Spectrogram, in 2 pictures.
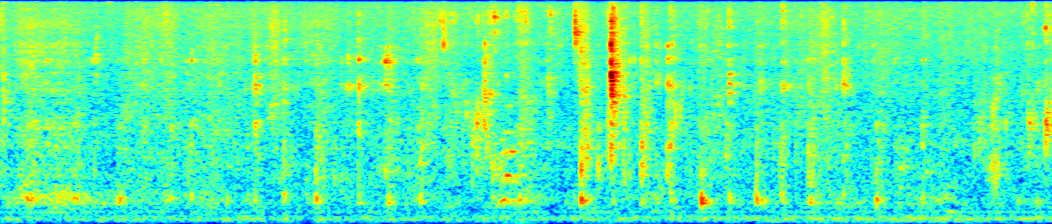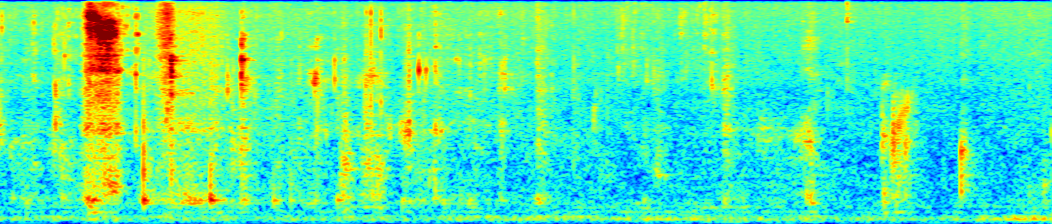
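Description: Close-miked wet chewing and mouth sounds of a person eating rice and rendang by hand, with many small smacks and clicks and a sharper burst about halfway through. A few gulps from a glass come near the end.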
